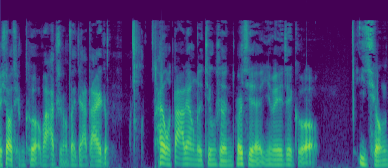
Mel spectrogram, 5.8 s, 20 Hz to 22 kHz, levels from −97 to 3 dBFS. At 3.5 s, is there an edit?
yes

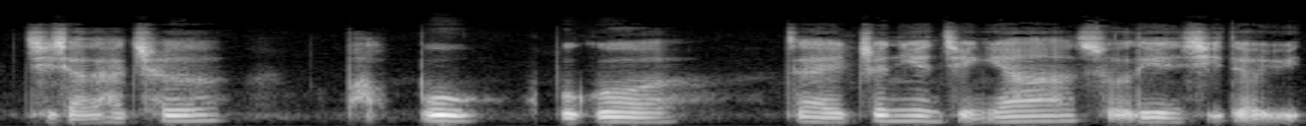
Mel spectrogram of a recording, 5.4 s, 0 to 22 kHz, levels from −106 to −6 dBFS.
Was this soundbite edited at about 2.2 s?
yes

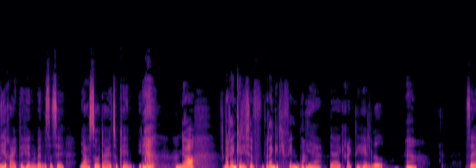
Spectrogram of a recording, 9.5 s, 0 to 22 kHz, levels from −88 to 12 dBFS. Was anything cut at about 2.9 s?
no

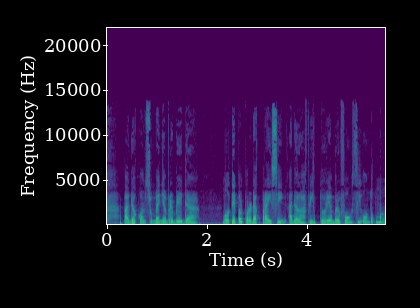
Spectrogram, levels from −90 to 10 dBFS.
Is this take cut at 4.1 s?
no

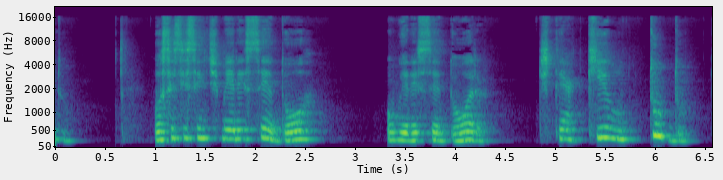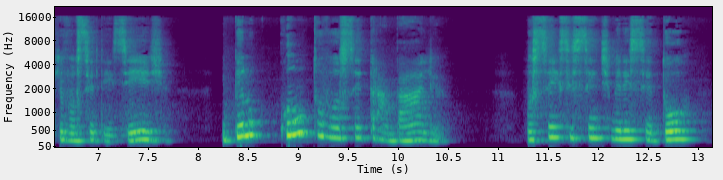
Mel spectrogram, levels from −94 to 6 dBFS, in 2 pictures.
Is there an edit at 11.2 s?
no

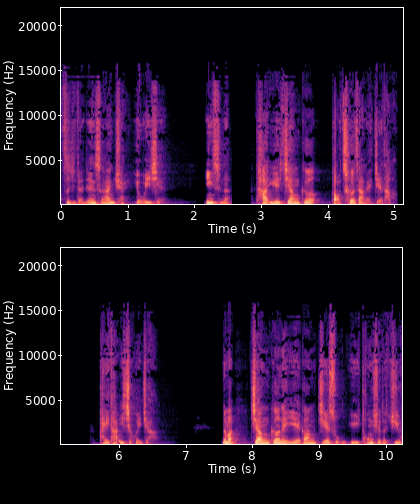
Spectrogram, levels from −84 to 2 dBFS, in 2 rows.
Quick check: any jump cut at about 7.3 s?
no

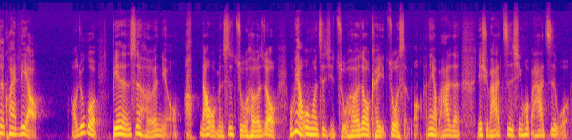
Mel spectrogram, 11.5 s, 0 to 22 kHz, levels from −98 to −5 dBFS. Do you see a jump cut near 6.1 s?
no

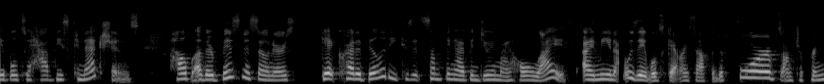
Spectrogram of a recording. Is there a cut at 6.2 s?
yes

